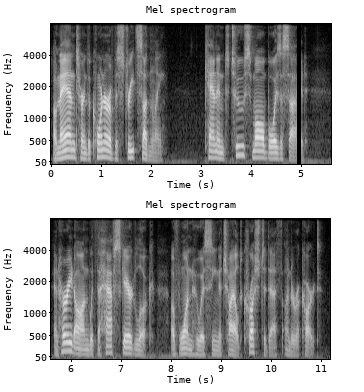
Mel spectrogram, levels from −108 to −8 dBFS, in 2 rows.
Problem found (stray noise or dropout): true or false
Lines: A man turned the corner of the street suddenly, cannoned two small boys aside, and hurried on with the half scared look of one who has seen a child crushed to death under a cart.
true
